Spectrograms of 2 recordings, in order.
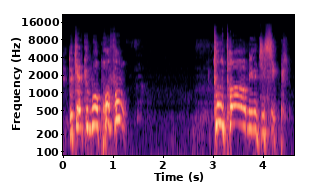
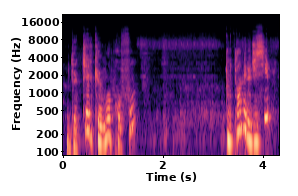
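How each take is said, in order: First: It is declaimed like a protest leader's slogan. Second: It is said with genuine astonishment.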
